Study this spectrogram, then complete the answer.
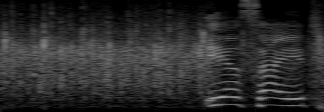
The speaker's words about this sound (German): Geben wir ihm mal allen einen kräftigen Applaus.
